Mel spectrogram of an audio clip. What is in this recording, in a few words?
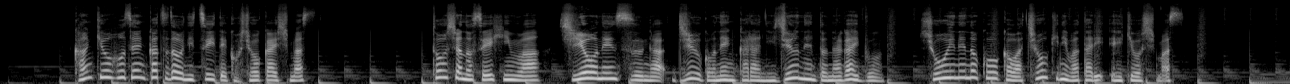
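Japanese corporate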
